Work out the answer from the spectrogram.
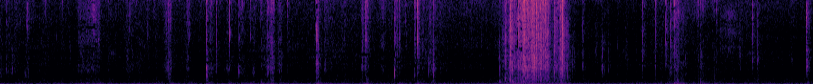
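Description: Pita frying in a skillet, with scattered light pops and crackles. A louder, noisy rush lasting under a second comes about six and a half seconds in.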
